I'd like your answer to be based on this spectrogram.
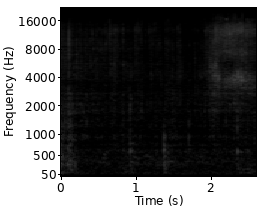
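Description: Oil hitting a hot cooking pan and frying, a soft crackling sizzle that steadies and then swells louder and brighter toward the end, with no talking.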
